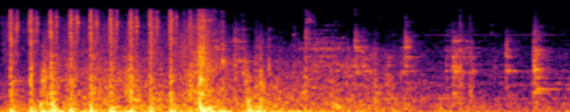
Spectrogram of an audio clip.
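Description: A large gun fires with a loud, booming blast.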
